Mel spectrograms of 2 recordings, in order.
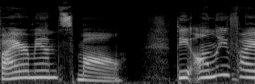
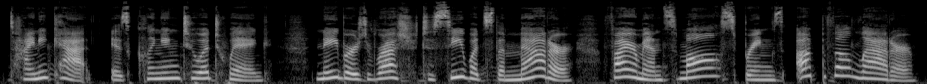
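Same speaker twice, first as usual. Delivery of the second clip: usual speaking voice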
